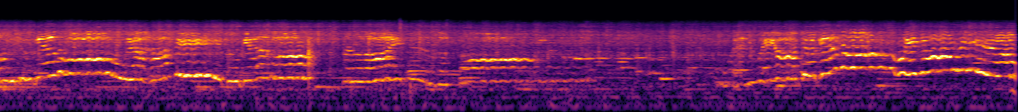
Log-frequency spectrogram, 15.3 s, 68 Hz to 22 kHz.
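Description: A 1934 home-made phonograph record being played on a turntable: a woman singing with a wide vibrato over instrumental accompaniment.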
